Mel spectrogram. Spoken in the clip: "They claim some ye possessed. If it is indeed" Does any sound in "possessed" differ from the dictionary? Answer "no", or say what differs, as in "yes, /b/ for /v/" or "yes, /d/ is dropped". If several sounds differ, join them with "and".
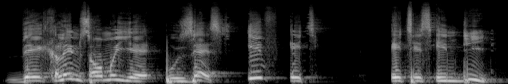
no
